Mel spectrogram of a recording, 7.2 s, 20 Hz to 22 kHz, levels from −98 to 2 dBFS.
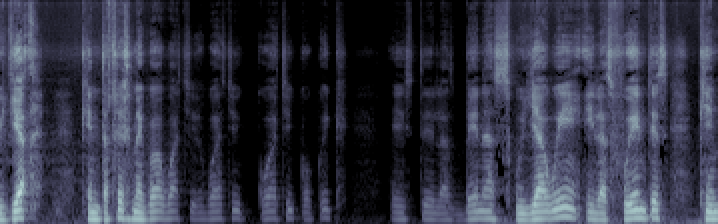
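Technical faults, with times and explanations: Nothing stood out as a technical fault on listening to the speech.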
